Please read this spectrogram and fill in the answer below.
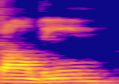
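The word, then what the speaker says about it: Aldean: It's pronounced Aldine. Is it Aldine? Yeah. Oh, I thought it was Alden. I'm pretty sure it's Aldine.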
